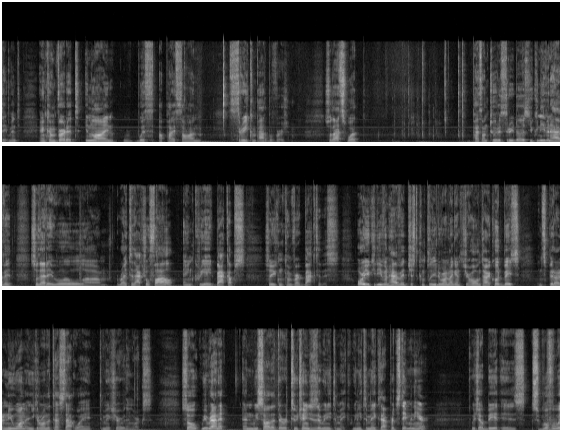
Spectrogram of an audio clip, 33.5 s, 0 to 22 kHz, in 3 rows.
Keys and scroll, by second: 7.6-9.2 typing, 12.1 Up, 12.7 Up, 13.3 Left, 13.8 Left, 14.3 BackSpace, 14.8 w, 14.9 Right, 15.2 Right, 15.4 Right, 15.4 Right, 25.6-26.2 BackSpace.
